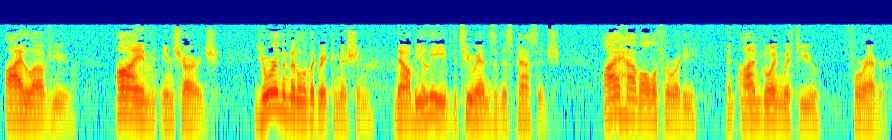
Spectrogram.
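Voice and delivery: loud, emphatic retelling, each phrase set apart; forceful. Retold or imitated. Preacher quotes Jesus speaking forcefully in his face, loud and emphatic. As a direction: press each statement home firmly and loudly. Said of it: "spoke forcefully in my face".

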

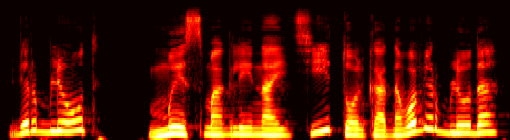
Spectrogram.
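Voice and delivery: high-pitched youth voice; skinny youngster. Acted. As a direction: explain patiently in a high young voice. Youngster explains to boss.

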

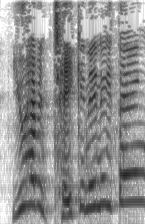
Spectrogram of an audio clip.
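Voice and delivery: imitated disbelief, very high rising question; incredulous nurse. Nurse learns patient took no painkillers, retold incredulity. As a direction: pitch way up as if you can't believe it.

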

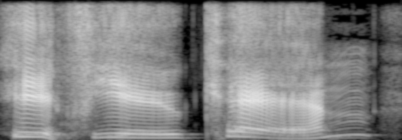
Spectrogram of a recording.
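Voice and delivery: very slow, high, loud creature threat; sly threat. A narrator's reading. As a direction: let the menace hang on each word. Greyness menacing addition.

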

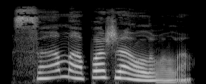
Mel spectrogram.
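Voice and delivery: slow, high hissing snake voice. A narrator's reading. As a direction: draw it out like a serpent. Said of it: "просвистела голова змеи".

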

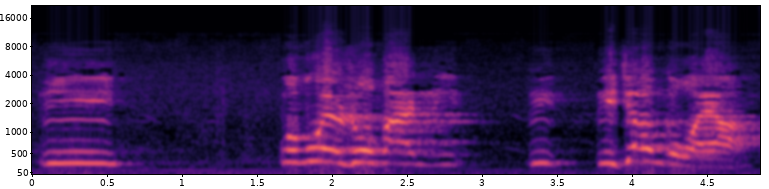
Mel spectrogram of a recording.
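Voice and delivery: dim-witted groom stuttering his reply; stammering fool. Acted. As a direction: get stuck on the first word, then blurt.

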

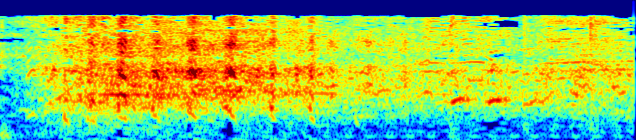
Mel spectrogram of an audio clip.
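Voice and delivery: airy high-pitched laughter; a real laugh breaking out; high breathy laugh. Real, not acted. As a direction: burst out laughing on a rising breath. Audience laughter at joke.

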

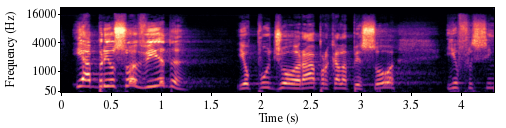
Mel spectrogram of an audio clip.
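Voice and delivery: ordinary talk, nothing marked

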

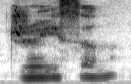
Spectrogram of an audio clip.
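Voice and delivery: shaky breathless whisper of a name; trembling whisper. Acted. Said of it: "прошептал он дрожащим голосом". (дрожащий шёпот)

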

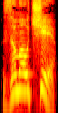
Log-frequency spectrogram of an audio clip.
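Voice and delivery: slow, harsh otherworldly command; a cold creature silencing her; harsh order. Acted. Grim companion silences the girl, slow and harsh. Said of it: "жёстко сказал Мар".

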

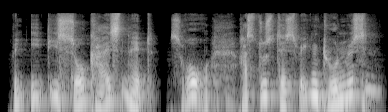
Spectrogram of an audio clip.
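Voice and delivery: high, agitated retort; feverish. A narrator's reading. Walli challenges Vinzenz's excuse, feverish and high. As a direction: throw it back in feverish high pitch. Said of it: "fieberte Walli".

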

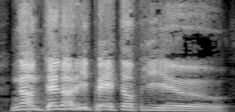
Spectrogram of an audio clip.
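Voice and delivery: loud, high, drawn-out royal shriek; stamping-mad queen, high and loud; furious queen's yell. A narrator's reading. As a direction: yell it slowly as an enraged queen. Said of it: "urlò la regina battendo il piede rabbiosa".

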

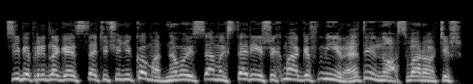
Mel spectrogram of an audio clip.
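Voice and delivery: put-on high-pitched, offended old mage; indignant scolding. A narrator's reading. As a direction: berate the pupil without really shouting. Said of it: "закричал на меня старик". (возмущённая стариковская отповедь)

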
